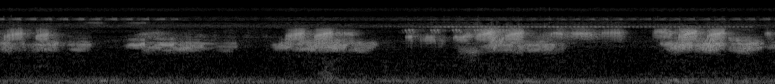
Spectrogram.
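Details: Chorus of frogs in Bali, Indonesia, heard as clustered bursts of bright croaking that start and stop in waves with brief quieter gaps, over a steady background insect drone.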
